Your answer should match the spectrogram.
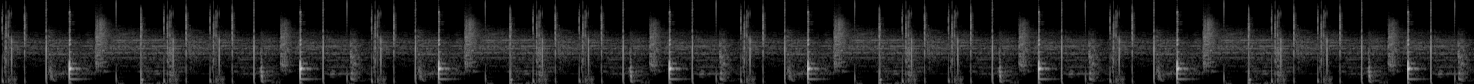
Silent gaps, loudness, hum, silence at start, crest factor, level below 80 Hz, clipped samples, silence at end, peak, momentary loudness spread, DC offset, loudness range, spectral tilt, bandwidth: none; -30 LUFS; none; 0 s; 30 dB; -62 dBFS; under 0.1%; 0 s; -2 dBFS; 8 LU; under 0.1%; 1 LU; -0.5 dB/octave; over 20 kHz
